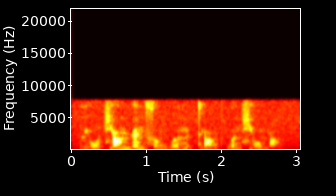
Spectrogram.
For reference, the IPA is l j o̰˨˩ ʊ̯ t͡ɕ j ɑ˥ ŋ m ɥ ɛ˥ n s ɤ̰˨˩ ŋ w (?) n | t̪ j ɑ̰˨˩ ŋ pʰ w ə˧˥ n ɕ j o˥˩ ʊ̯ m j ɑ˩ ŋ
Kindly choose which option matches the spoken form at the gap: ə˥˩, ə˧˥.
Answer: ə˧˥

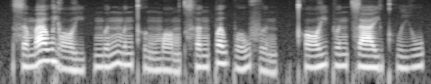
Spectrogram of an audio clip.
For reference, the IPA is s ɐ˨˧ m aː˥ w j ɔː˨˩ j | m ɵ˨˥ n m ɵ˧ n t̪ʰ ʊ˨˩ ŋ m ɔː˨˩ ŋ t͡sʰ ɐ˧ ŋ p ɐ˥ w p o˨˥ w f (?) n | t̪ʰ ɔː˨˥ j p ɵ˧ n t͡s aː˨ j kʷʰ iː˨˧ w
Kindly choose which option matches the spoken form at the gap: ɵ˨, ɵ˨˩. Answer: ɵ˨˩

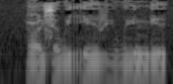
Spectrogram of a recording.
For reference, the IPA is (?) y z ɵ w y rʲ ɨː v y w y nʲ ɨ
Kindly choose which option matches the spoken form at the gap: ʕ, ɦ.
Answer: ʕ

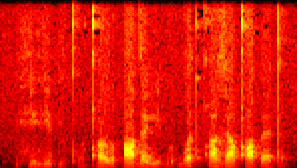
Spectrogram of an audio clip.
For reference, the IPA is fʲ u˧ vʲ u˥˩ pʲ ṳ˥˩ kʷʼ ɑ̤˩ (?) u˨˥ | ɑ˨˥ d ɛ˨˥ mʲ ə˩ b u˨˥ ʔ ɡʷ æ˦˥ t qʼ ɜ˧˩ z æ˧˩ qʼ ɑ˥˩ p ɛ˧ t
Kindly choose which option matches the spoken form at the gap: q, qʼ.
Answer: qʼ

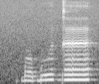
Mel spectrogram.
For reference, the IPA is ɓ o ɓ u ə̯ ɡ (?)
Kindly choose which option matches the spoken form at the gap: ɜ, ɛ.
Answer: ɜ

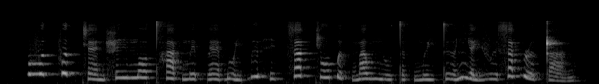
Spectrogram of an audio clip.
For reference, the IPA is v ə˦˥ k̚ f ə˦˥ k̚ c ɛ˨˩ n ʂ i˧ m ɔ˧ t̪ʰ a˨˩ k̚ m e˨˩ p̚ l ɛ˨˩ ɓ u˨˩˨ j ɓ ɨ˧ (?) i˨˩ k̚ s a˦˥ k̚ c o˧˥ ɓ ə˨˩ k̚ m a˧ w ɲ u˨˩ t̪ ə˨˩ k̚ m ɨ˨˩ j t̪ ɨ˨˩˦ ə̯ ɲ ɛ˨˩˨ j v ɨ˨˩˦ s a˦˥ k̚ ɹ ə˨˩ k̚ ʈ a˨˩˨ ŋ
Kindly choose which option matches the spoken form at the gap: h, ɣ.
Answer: h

